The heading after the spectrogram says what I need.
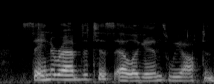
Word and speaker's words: Caenorhabditis: C is pronounced Caenorhabditis elegans. The C is soft, so you say a Caenorhabditis, not Caenorhabditis. Caenorhabditis elegans, we often say C.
